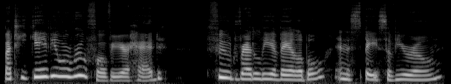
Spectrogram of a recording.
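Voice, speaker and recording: A woman's voice: a little high, expressive, brisk, a little mellow, clean tone, dry recording, clean studio sound, close to an everyday voice. Woman reading as a smug, needling male lawyer. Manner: smug, pointed courtroom questioning. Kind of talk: dramatized fan fiction audiobook reading.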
